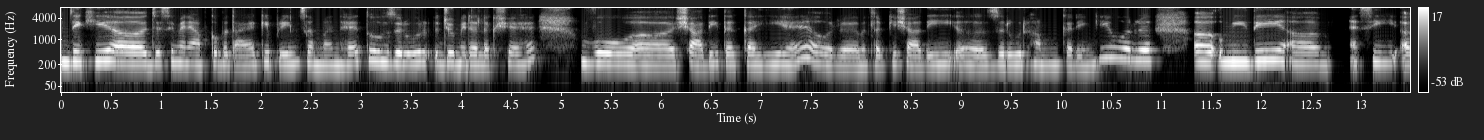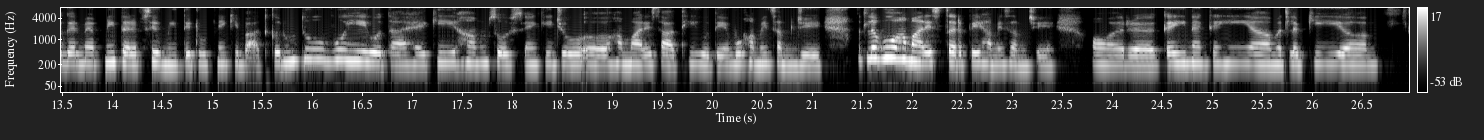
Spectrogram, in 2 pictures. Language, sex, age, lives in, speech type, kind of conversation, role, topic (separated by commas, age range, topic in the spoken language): Hindi, female, 40-44, India, conversation, advice, user, मैं टूटे हुए सपनों और उम्मीदों का दुख कैसे संभालूँ?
